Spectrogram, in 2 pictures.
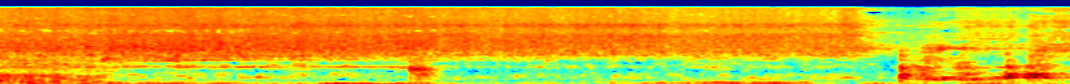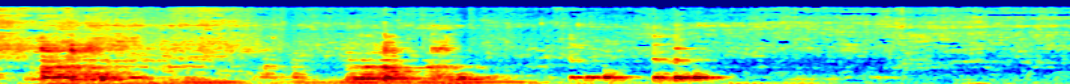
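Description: Ginger-garlic paste sizzling hard in hot ghee with fried onions in an aluminium pot. About six seconds in, the sizzle drops sharply and a metal spoon stirs and scrapes against the pot in short strokes over a quieter sizzle.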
